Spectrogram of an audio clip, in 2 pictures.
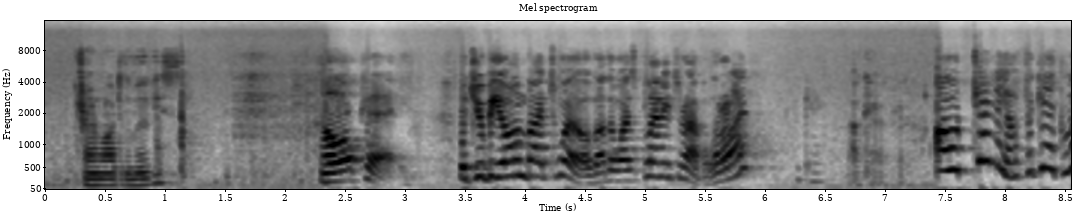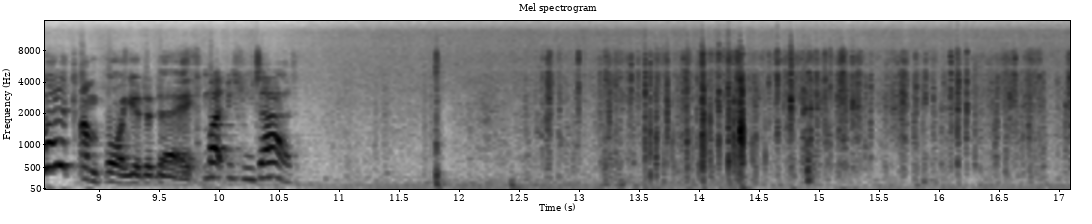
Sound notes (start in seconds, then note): none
